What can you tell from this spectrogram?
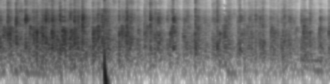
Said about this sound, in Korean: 하나님께 감사와 영광의 박수 한번 같이 올려드립니다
